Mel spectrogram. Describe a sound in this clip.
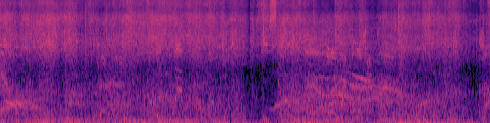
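Magic spells crackle and whoosh during a fast, busy battle.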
